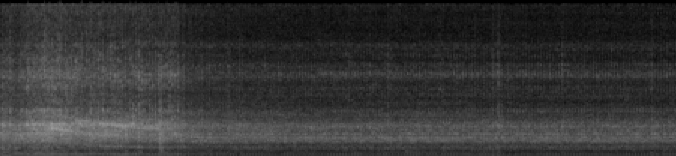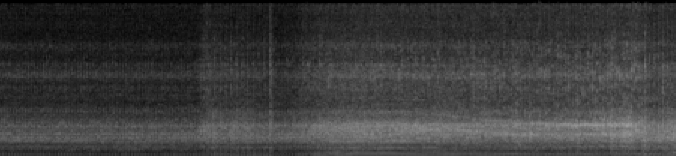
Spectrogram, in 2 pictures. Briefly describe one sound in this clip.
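A small engine runs close by, revving louder at first, settling to a steady idle, then revving up again.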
